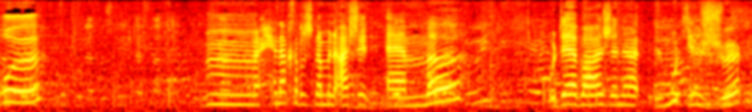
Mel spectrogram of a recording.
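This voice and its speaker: Amid noticeable background noise, a woman with a Moroccan accent speaks very slowly at a high pitch, with long, frequent pauses. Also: ordinary pitch variation. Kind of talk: casual vlog talk to camera.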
